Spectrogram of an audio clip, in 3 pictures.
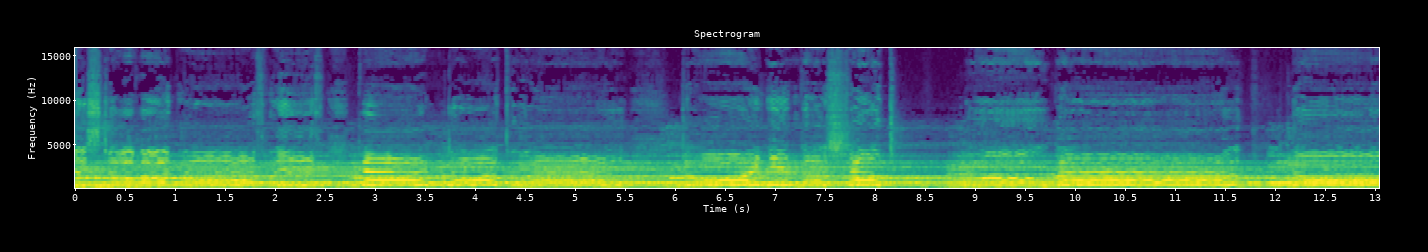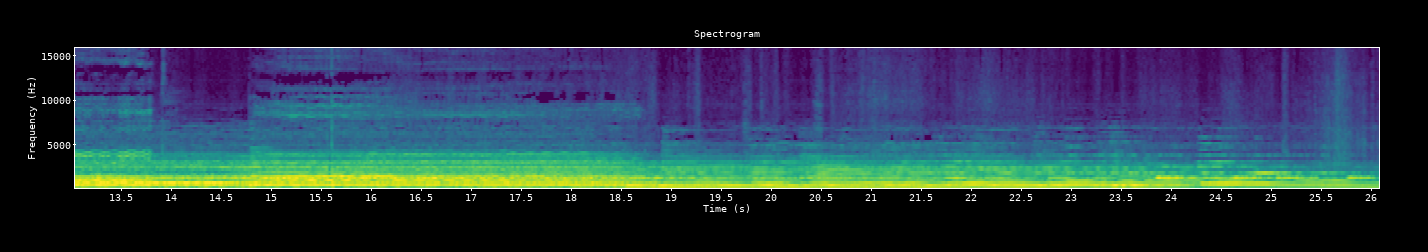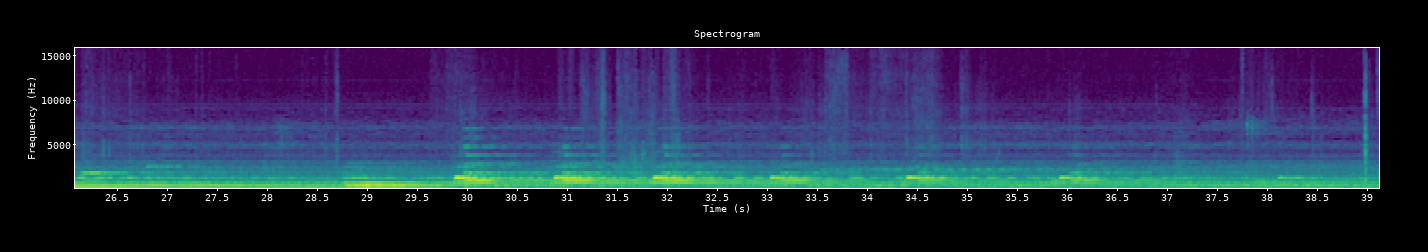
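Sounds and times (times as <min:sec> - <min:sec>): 
carol: 0:00.0 - 0:39.1.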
